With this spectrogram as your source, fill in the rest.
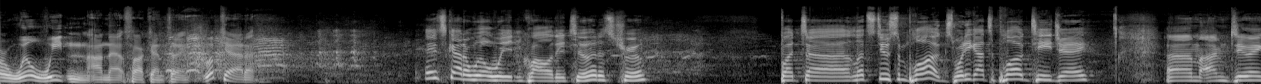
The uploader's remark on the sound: Live from Whatever Fest in Houston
